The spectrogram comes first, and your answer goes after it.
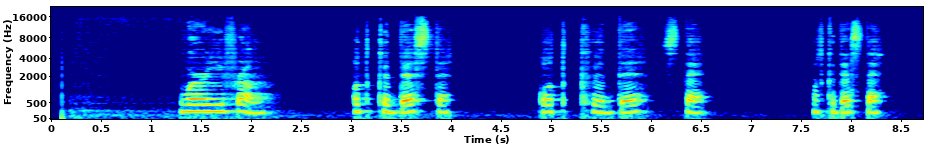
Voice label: Where are you from, bulgarian; the talking bulgarian phrasebook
